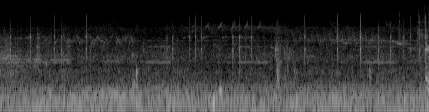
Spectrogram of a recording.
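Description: Quiet ambience aboard a small boat on open water: a low rumble with scattered light ticks and splashes of water against the hull, and a faint steady hum that comes and goes through the middle.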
